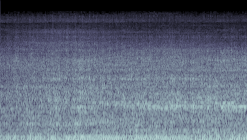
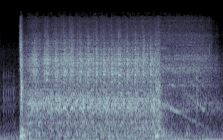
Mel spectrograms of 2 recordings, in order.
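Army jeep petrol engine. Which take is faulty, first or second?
second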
